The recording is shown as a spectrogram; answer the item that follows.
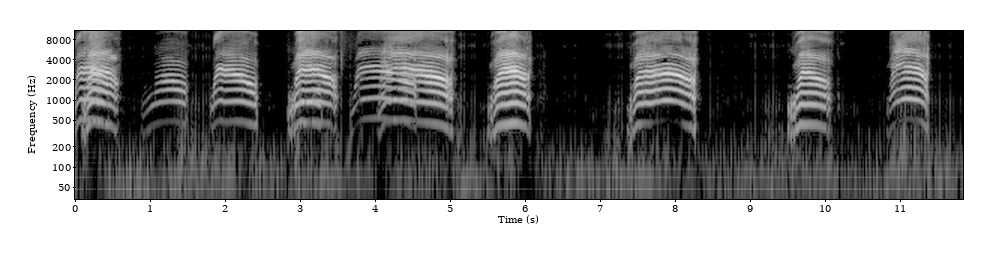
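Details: Tiny newborn kitten calling for its mother and owner, giving about nine shrill arched meows in quick series, some overlapping in a double cry, with short pauses between and a quiet background.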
